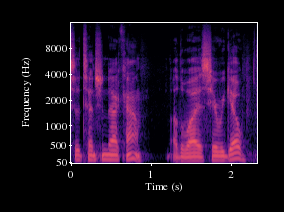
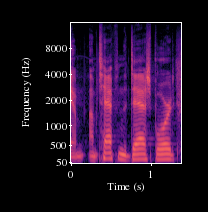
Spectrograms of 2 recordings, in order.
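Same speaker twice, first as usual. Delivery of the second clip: ordinary delivery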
